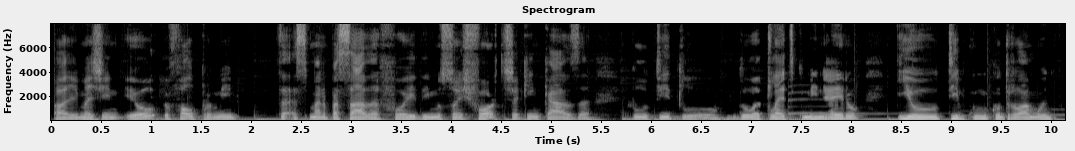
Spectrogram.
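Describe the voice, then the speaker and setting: A man's voice: medium pitch, flat delivery, moderate pace, dark tone, faint music behind. A man hosting a casual football podcast with a playful, wordy way of presenting. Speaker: podcast host.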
